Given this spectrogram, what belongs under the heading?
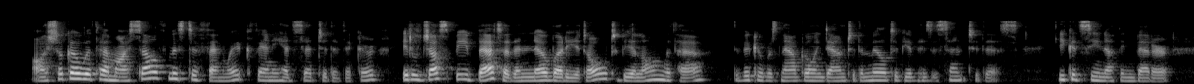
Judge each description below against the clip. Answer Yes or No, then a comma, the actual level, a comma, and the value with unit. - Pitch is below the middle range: No, medium, 185 Hz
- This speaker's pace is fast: Yes, fast, 235 wpm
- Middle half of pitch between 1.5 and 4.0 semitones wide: No, average, 4.4 semitones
